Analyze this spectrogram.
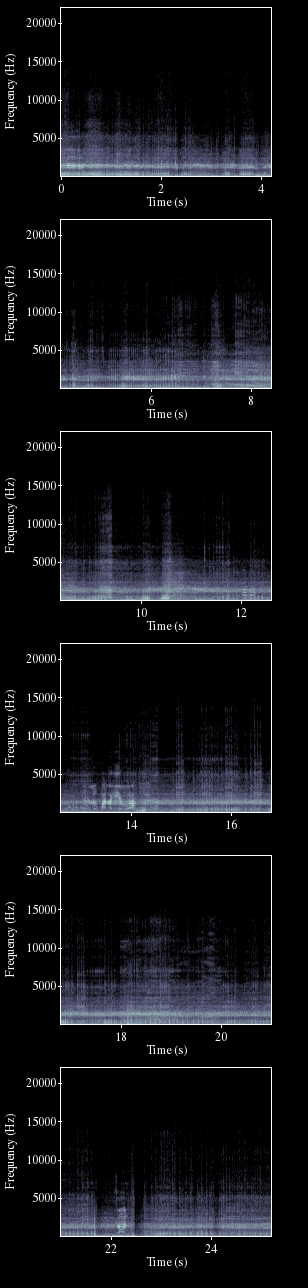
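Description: A dirt bike engine idles and revs close by.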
